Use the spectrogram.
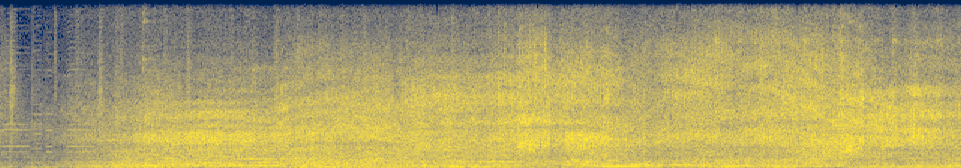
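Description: Classic Mini cars drive around an arena at the British Motor Museum during a National Metro Mini Show, their small engines droning and revving together in a steady, close rumble that continues throughout.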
